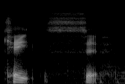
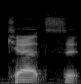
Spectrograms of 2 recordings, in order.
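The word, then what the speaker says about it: Cait Sith: in Final Fantasy 7 rebirth Kate Sith is pronounced Kate Sith okay all right what did people think it was oh oh I see ah I see because it's a cat so people probably called it cat SI oh okay all right I always called it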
